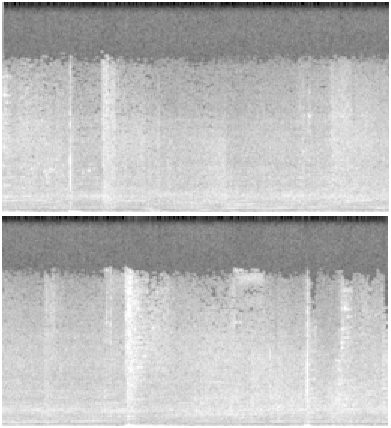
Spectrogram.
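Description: A ball is struck with sharp thuds.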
